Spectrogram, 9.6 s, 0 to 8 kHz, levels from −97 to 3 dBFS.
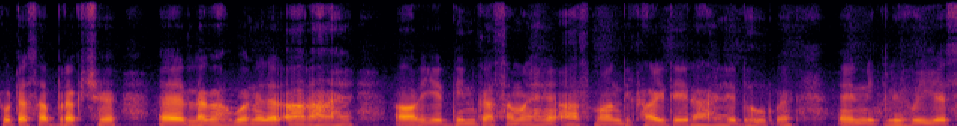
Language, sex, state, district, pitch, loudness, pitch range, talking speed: Hindi, male, Uttar Pradesh, Jalaun, 110 Hz, -30 LUFS, 105-115 Hz, 155 wpm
